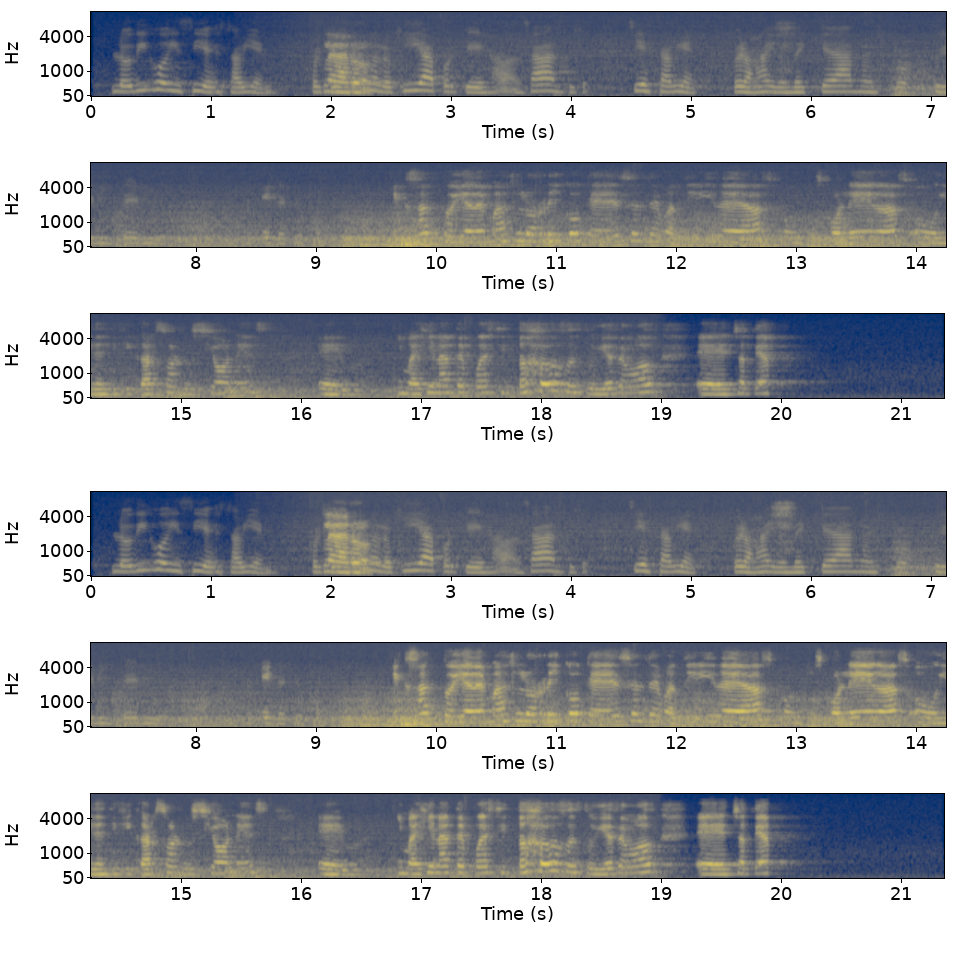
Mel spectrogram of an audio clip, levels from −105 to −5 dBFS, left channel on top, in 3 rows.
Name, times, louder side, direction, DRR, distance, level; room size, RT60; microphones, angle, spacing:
voice 1, 0.2-1.5 1.8-5.1 5.4-7.8 8.2-9.2, equal, 5° right, 0.7 m, -42 dB
sound 1, 1.8-19.0, equal, 20° right, 3.3 m, -39 dB
voice 2, 1.9-2.4 5.7-5.8 8.5-8.7 9.6-15.7 16.1-19.9, right 5 dB, 75° right, 0.9 m, -31 dB
23.5 x 23.0 x 6.1 m
head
